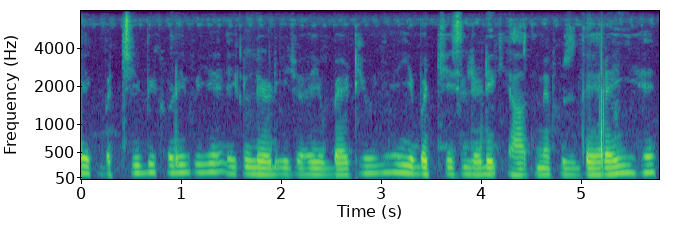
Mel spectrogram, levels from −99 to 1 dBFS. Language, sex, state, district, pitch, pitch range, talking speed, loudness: Hindi, male, Uttar Pradesh, Shamli, 120 Hz, 110-135 Hz, 260 wpm, -22 LUFS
